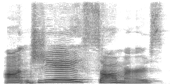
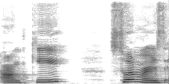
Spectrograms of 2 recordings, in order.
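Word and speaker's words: Antjie Somers: Ankie is spelled A-N-T-J-I-E and Swimmers, S-O-M-E-R-S. So it was like my brain wanted to say Ankie Sommers, but I looked it up and I think I got the pronunciation correct.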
